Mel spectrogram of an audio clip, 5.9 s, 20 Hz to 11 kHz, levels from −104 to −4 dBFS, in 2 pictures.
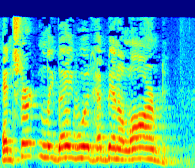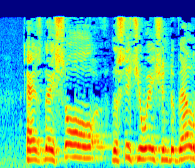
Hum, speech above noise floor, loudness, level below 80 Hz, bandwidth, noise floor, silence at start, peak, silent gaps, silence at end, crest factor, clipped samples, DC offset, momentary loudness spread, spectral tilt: none; 30 dB; -19 LUFS; -64 dBFS; 8.2 kHz; -49 dBFS; 0 s; 0 dBFS; none; 0 s; 18 dB; under 0.1%; under 0.1%; 5 LU; -3.5 dB/octave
